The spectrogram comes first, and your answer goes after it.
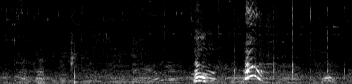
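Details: Dog at a park in Pasadena, running and barking at other dogs at play; two sharp, ringing barks about half a second apart stand out over soft background murmur and a person calling.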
